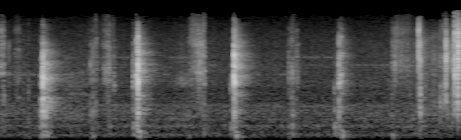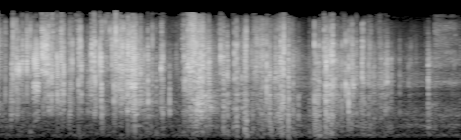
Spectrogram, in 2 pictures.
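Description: A few sharp clicks about once a second as trading cards are flipped through, then about four seconds of loud crinkling and tearing as a card pack's wrapper is ripped open.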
